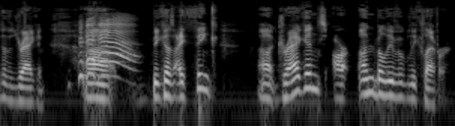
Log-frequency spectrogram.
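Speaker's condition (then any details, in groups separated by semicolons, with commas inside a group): Cleft lip and palate; treated as a baby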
